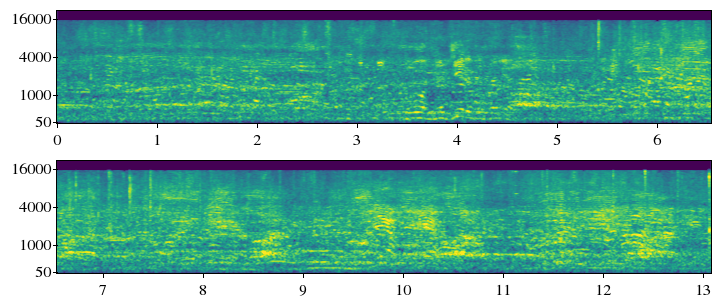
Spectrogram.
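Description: A large crowd shouts and chants loudly outdoors.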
